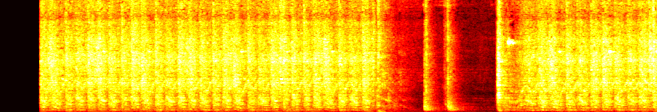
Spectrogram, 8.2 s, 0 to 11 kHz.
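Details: Chevy Nova start after setting number-1 timing and installing the distributor and cap, with coolant and oil filled, before timing-light adjustment: cranks and catches at once, busy idle dips near stalling then recovers; normal start and idle.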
